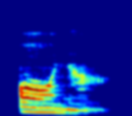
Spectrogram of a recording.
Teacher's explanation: when we pronounce this word right we don't say the h we start saying the o okay so we pronounce it as honor so the first sound is O.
